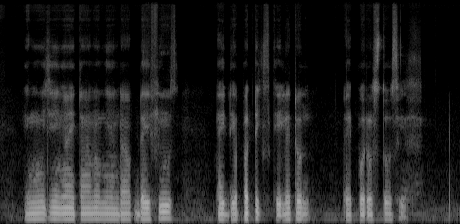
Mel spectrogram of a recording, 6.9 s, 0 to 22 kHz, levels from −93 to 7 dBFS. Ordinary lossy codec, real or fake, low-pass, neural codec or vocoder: none; fake; none; codec, 44.1 kHz, 2.6 kbps, SNAC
